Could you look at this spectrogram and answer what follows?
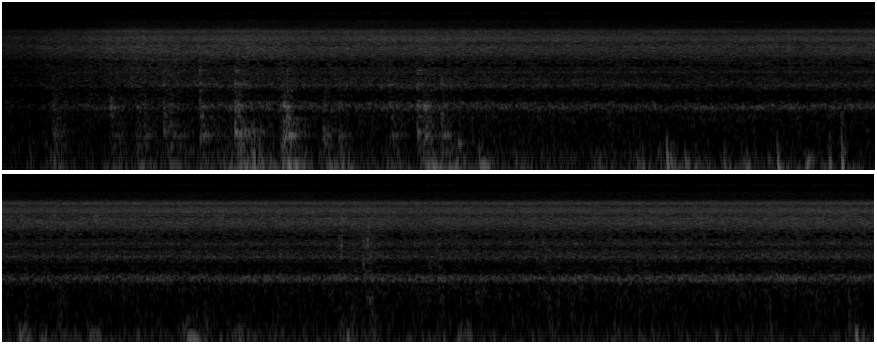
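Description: Onions and other chopped vegetables frying in hot desi ghee in a kadhai: a steady sizzle, with a few soft knocks in the first few seconds.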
